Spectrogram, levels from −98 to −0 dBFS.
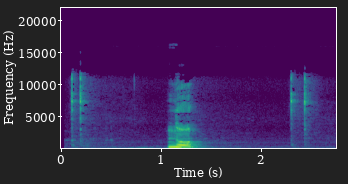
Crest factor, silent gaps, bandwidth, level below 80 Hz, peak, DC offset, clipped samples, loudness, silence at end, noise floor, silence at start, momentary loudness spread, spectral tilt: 22 dB; none; 12 kHz; -74 dBFS; -6 dBFS; under 0.1%; under 0.1%; -22 LUFS; 1.4 s; -74 dBFS; 1.05 s; 24 LU; -5 dB/octave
